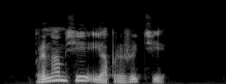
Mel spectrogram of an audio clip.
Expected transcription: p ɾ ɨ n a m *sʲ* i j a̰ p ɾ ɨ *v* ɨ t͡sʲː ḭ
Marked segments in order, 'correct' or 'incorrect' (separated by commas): correct, incorrect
